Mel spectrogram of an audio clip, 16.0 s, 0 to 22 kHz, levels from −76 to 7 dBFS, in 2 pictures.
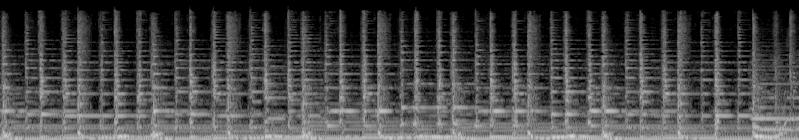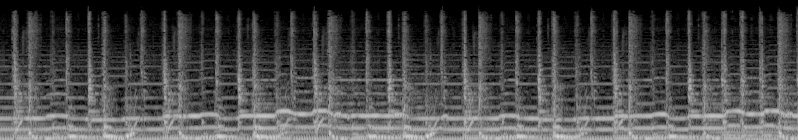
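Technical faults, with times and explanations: No technical faults can be heard in this recording.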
